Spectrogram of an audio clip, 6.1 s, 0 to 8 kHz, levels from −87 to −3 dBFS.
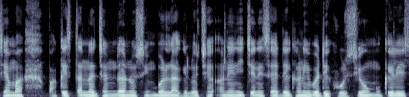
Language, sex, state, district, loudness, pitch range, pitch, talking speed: Gujarati, male, Gujarat, Valsad, -19 LUFS, 100-105 Hz, 100 Hz, 145 wpm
